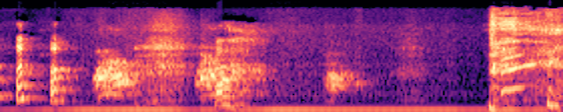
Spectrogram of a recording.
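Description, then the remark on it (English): A dog, Cindy, barks at home in Canada several times in quick, irregular bursts, loud, with a steady low electrical hum running underneath throughout. “Sorry, that's Cindy.”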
